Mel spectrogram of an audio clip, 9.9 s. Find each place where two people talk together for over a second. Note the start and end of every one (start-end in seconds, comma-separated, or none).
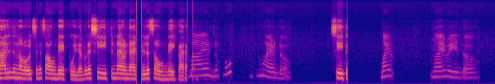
none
